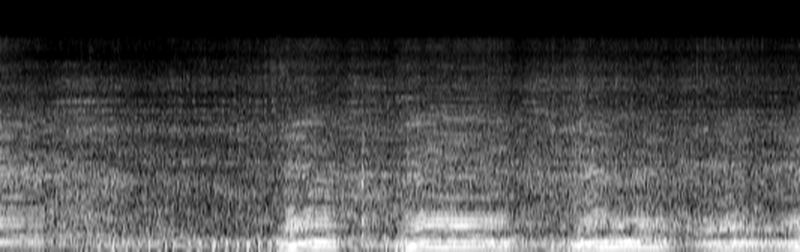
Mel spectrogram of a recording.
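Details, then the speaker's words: Vintage single-cylinder Polaris Colt race snowmobile on test, on a warm, humid day: it blats and flutters, then revs rise sluggishly in uneven surges, bogging on acceleration; it is suspected of running fat rich, and richening rather than leaning it is planned. "all right so it felt like it was just fat rich and today is warm and humid actually feels like it could rain which leads us to Fat rich"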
